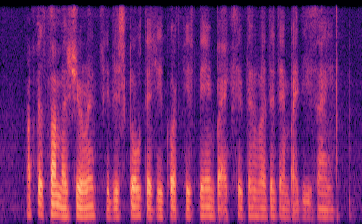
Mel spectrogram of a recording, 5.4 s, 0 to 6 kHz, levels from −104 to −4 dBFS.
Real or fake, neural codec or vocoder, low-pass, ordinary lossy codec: fake; codec, 16 kHz in and 24 kHz out, 1.1 kbps, FireRedTTS-2 codec; 5.4 kHz; none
